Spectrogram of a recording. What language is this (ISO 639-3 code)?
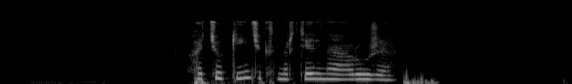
rus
